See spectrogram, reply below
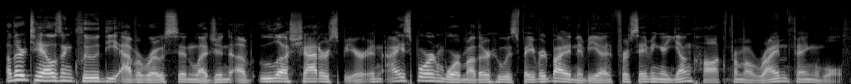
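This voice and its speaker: A man's voice: medium pitch, dry recording. Man hosting reactions, close dry sound. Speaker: YouTube reaction host. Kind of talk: reaction commentary mixed with reading lore aloud.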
